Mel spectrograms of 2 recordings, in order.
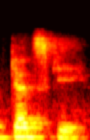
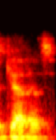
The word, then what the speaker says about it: Geddes: this guy named Dave get us or get he's like sorry shoot I forgot how to say his name I can't remember gets key okay so I was totally wrong I know it is Geddes okay so sorry gave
